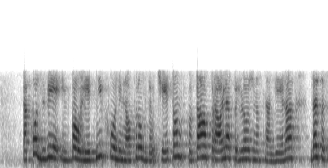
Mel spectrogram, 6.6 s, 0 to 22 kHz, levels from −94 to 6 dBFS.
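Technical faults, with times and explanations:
Throughout, tandem speech coding: the speech sounds rough, muffled and warbly, with nothing above 3.7 kHz. The call passed through CVSD, then G.711 A-law, then AMR-NB at 6.7 kbit/s. Each stage decoded and re-encoded the previous stage's degraded output, so the errors compounded.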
